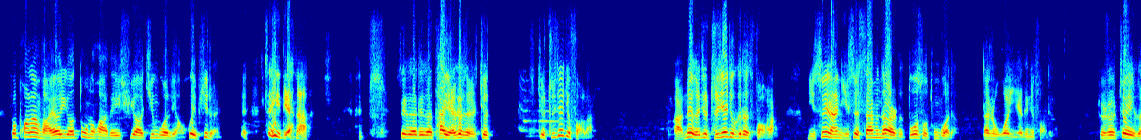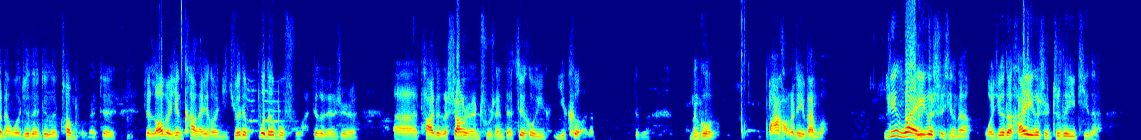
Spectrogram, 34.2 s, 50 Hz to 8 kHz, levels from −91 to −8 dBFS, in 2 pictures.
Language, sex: Chinese, male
